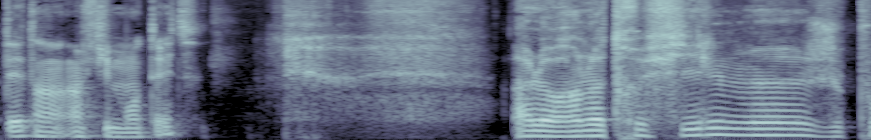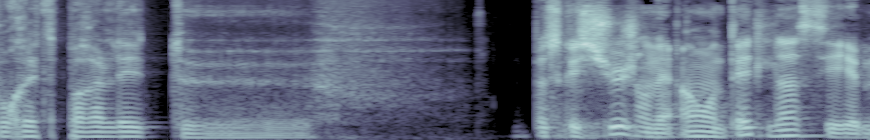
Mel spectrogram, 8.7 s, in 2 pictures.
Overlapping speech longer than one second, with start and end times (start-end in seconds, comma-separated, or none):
none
